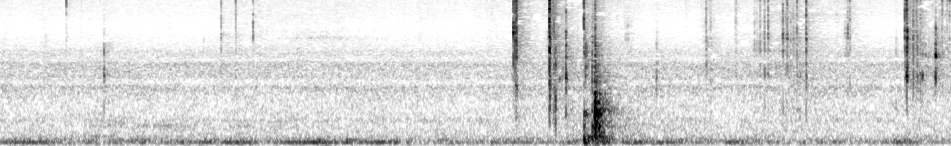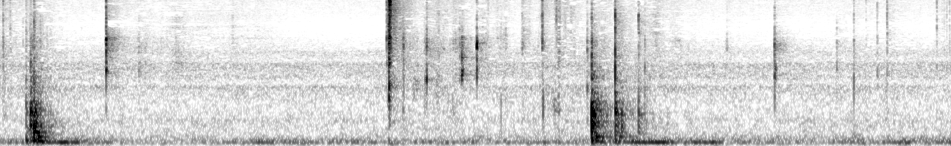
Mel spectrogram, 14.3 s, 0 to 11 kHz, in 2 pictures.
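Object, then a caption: Bar of soap shaved with a metal blade. A solid pink rectangular bar of soap, held in the hand, has its surface scraped and shaved off with a metal blade. Soft dry scratching runs throughout, broken by bursts of sharp, bright crackling and crunching as the blade bites in around 4, 7, 10 and 11.5 seconds. A faint low hum sits steadily underneath.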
